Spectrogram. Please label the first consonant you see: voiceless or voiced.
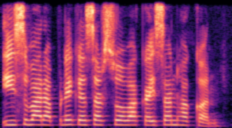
voiceless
